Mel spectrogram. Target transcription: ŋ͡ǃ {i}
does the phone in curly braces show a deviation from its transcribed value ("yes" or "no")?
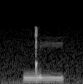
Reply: no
